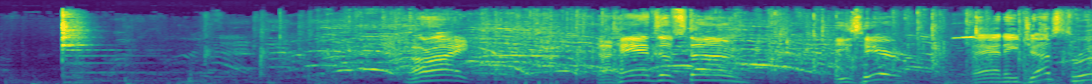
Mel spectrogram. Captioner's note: bell ringing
